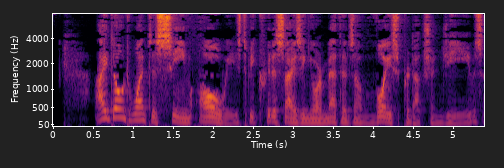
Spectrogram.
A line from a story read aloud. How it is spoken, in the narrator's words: I said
